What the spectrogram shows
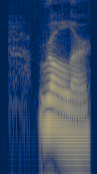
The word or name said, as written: roller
